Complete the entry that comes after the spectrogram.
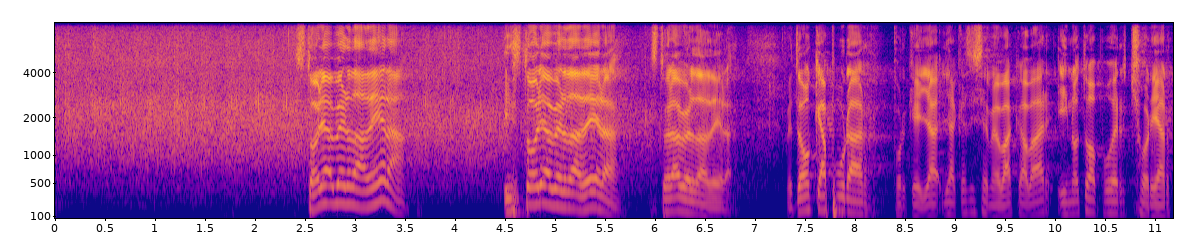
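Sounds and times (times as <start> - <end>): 
audience applause: 0.0 - 7.0
speech: 2.4 - 3.6, 4.5 - 11.1.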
